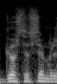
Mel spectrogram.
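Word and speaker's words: Gustafsson: Gustafson is hurt and people hate the way I say his name is ghost assemble it's fun to say that way DC is not fighting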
